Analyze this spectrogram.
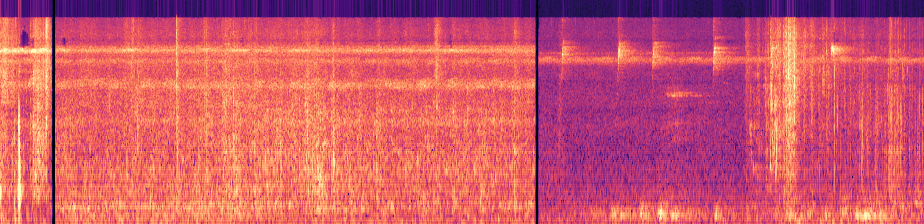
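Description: Rainforest ambience: insects keep up a steady high-pitched whine over the creek. Footsteps crunch and rustle through dry leaf litter and brush against plants. The sound drops abruptly about two-thirds of the way through, leaving the insect tone and scattered crackles of steps.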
